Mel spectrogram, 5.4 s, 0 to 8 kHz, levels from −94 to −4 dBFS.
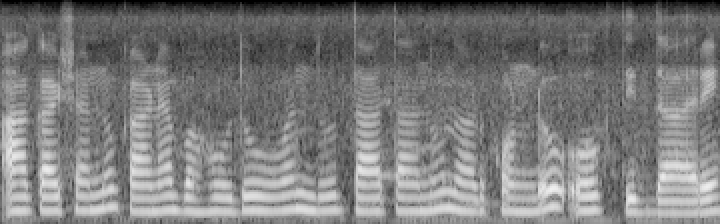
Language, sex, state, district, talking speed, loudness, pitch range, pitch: Kannada, female, Karnataka, Chamarajanagar, 80 wpm, -19 LUFS, 180-195 Hz, 185 Hz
